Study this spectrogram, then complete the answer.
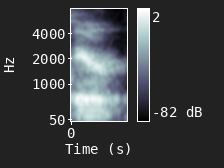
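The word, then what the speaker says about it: Aeir: with are Freya and a e i r um it's pronounce air um and I have statues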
